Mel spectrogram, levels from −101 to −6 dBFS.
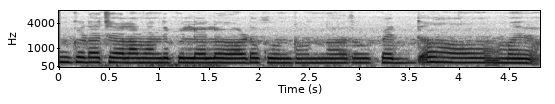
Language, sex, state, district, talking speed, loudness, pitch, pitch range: Telugu, female, Andhra Pradesh, Annamaya, 100 wpm, -11 LUFS, 240 Hz, 230-245 Hz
